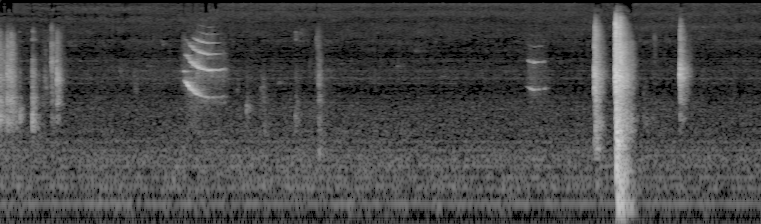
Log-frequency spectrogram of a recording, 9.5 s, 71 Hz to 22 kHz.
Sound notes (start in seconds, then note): 2.3 door creaks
